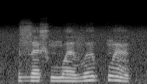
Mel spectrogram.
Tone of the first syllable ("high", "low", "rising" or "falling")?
low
